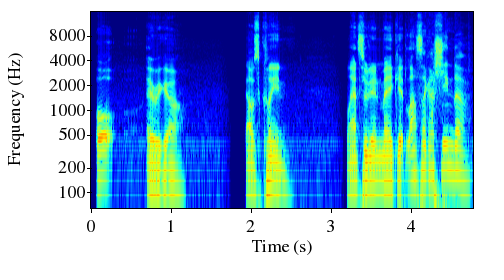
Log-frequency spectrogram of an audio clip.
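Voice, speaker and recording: A man's voice: medium pitch, sing-song, normal speed, fairly bright tone. Exclamatory man commentating on a game. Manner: exclamatory, mock-exasperated reactions to the game. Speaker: gaming video host. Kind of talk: casual gameplay commentary.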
